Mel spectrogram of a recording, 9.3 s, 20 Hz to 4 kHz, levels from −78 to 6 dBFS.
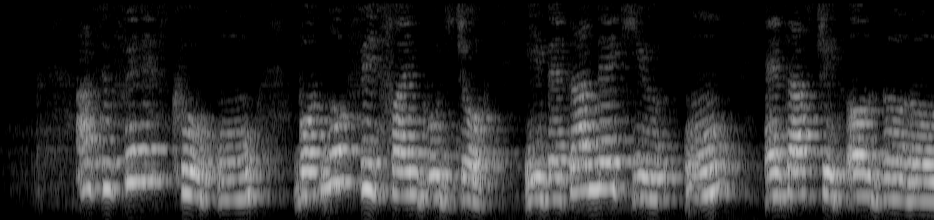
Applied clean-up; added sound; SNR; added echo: none; none; none; reverberation time 2.3 s.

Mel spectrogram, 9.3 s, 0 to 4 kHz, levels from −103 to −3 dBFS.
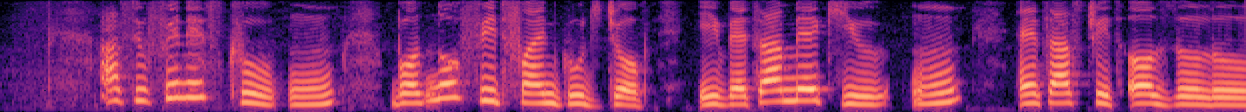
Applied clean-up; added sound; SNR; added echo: none; none; none; none.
